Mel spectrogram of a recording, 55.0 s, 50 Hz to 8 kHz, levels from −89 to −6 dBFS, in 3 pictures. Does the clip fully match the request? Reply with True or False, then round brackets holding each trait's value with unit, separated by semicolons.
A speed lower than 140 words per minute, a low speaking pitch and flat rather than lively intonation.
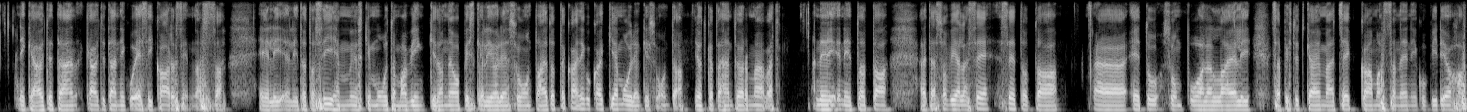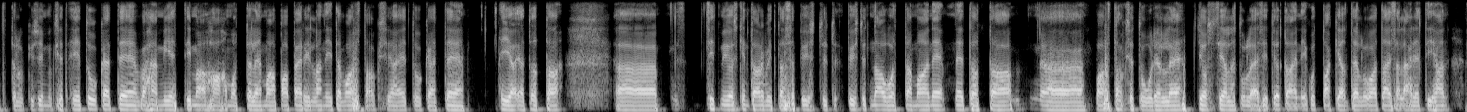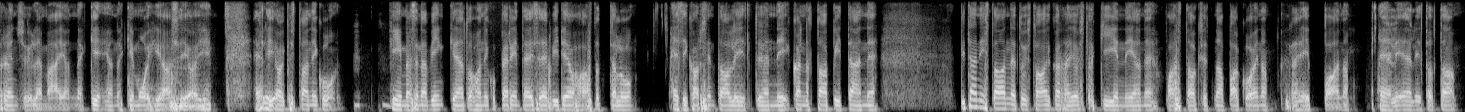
True (125 wpm; 115 Hz; 1.2 semitones)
